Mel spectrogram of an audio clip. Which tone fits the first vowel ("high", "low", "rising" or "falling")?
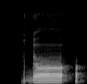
low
